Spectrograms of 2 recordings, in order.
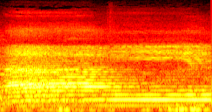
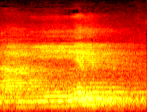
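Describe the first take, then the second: First: The first vowel is drawn out long. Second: The first vowel is cut short. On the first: It is a plea for the prayer to be answered. "A-nya panjang, mi-nya panjang" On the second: It means an honest, trustworthy person. "A-nya pendek, mi-nya panjang"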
